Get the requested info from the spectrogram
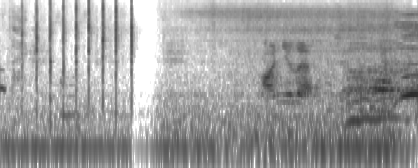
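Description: Radio static crackling in an earpiece, a rapid run of clicks about ten a second that cuts off suddenly about a second and a half in. A thin, tinny voice comes over the radio near the end.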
